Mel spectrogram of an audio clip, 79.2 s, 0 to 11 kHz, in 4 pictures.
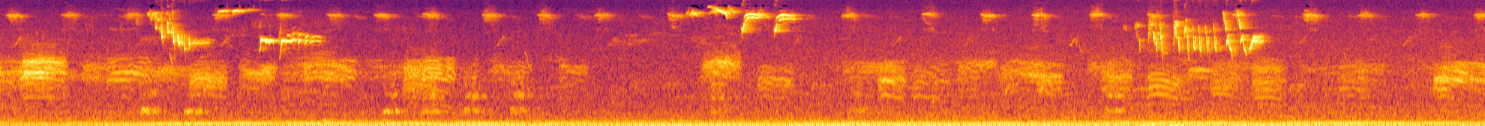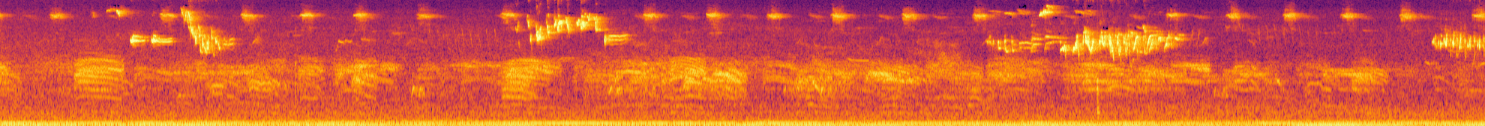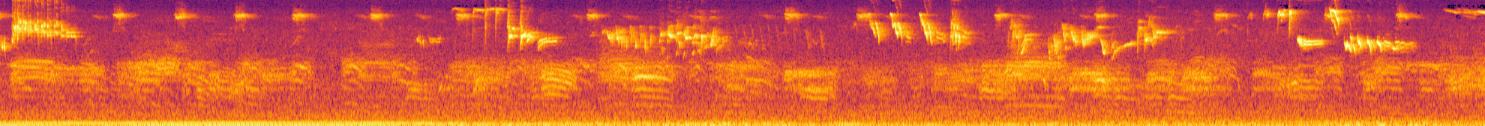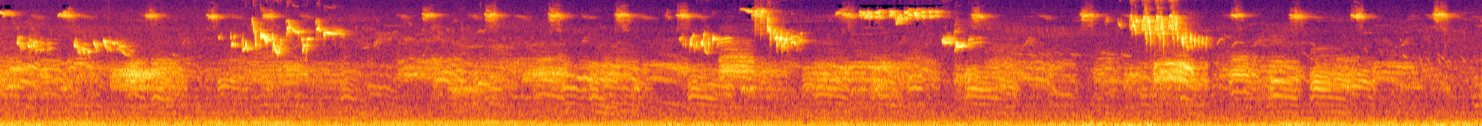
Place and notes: Robertstown, Co. Meath, Ireland - MORNING BIRDS
close to the trees, garden in rural situation, early morning, rode nt4 + sound devices 722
